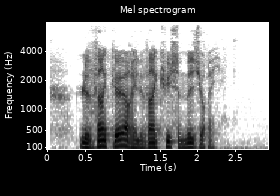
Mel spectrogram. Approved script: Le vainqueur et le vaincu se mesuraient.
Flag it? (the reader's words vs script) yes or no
no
